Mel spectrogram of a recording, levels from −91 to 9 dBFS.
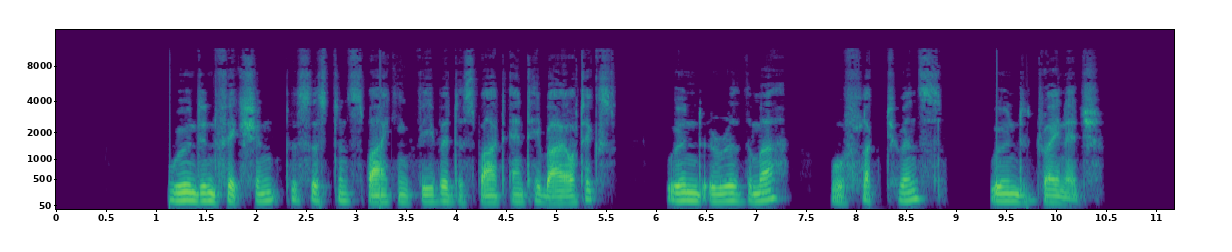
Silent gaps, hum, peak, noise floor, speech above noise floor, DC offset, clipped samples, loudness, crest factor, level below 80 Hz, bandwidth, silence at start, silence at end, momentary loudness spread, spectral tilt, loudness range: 5.62-5.71 s, 5.91-6.11 s, 7.37-7.44 s, 7.57-7.75 s, 8.94-9.35 s; none; -2 dBFS; under -90 dBFS; over 69 dB; under 0.1%; under 0.1%; -22 LUFS; 20 dB; -54 dBFS; 11.5 kHz; 1.15 s; 0.75 s; 12 LU; -7.5 dB/octave; 3 LU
